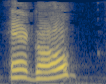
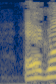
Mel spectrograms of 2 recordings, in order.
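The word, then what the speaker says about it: ego (ἐγώ): And I, and then we have ego, E-G, long O, ego, I myself.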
